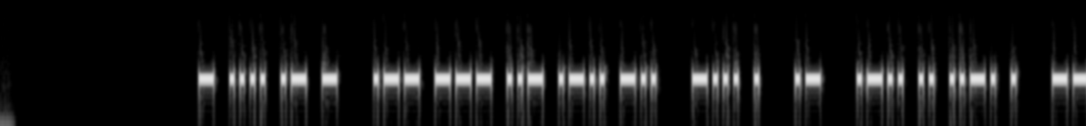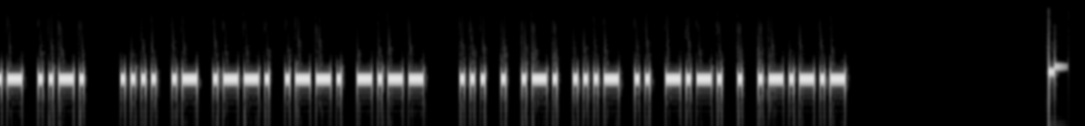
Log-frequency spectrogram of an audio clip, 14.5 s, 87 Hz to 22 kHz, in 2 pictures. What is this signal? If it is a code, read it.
Morse code, heard as a keyed tone, about 34 wpm, 700 Hz. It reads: THAT WOULD BE A LIFE OF HAPPY SERVICE.
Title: Sentences from Top 1000 Words - Review Part 4 - 35wpm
